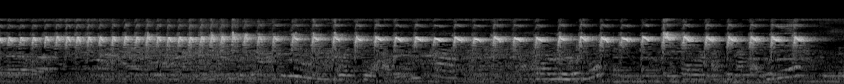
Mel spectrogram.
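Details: A grey-cheeked bulbul in full song gives tight, rapid bursts: a high, ringing run of notes, about two or three a second, held on one pitch. Faint lower bird chatter sounds behind it.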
